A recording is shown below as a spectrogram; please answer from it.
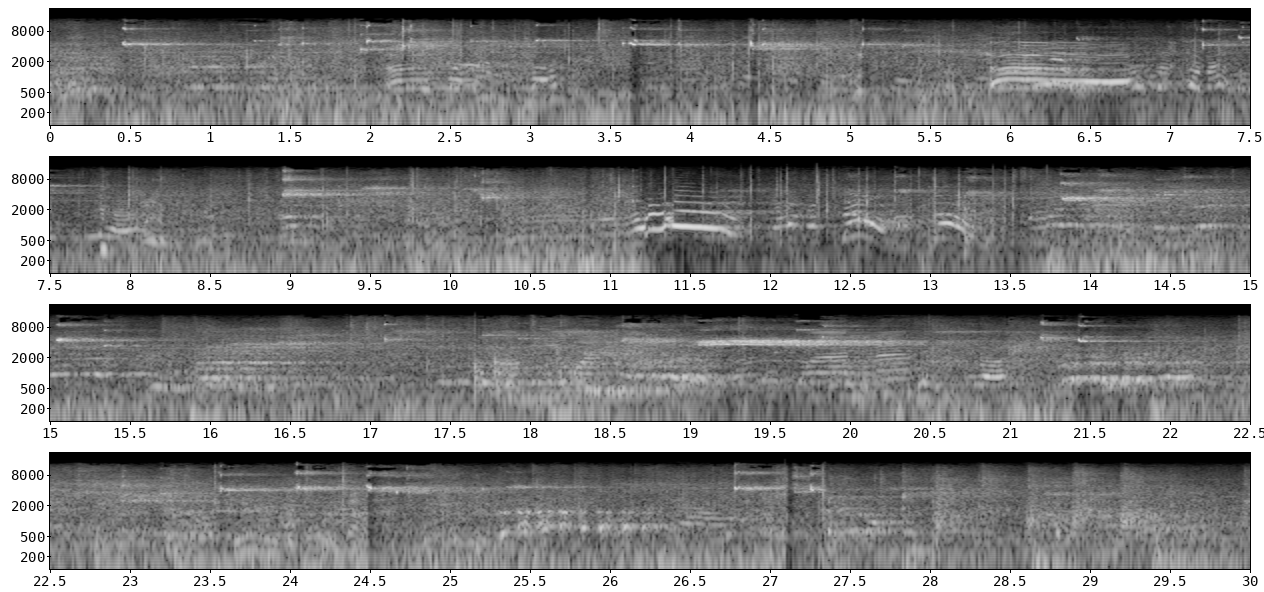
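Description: Basketball game on a hardwood gym court: the ball bouncing on the floor among short sharp knocks and the voices of people talking and calling out.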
